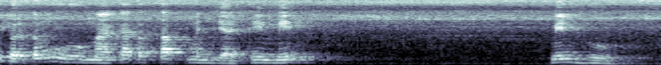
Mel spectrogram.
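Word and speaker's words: منه: Min bertemu hu maka tetap menjadi minhu. Dia tidak berubah menjadi minhi. Ini malah salah. Kalau dibaca minhi salah.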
